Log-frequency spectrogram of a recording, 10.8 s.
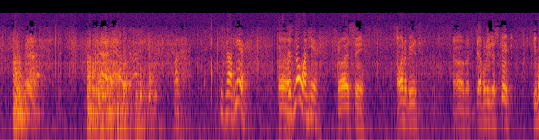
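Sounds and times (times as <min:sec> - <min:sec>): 
door being broken down: 0:00.3 - 0:00.8, 0:01.8 - 0:03.2
speech: 0:00.5 - 0:00.9, 0:04.4 - 0:10.7.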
